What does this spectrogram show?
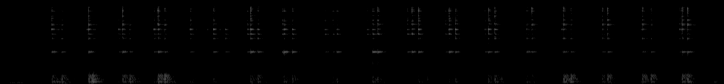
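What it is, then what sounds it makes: Glass beer bottle. A glass beer bottle is tapped repeatedly in a steady, slightly uneven rhythm for ASMR, producing a series of bright, short clinks. Each tap rings briefly at a high pitch before fading away quickly.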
